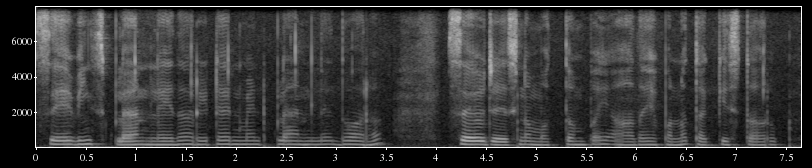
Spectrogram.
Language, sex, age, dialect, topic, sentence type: Telugu, female, 25-30, Southern, banking, statement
